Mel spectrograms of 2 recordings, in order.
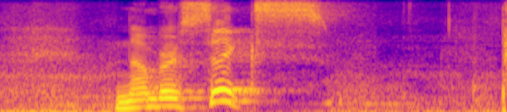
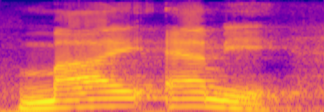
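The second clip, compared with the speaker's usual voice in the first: ordinary talk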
